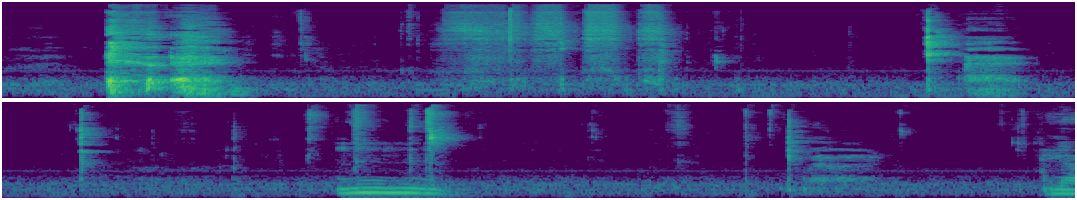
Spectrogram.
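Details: Two or three harsh coughs, then throat clearing and smaller coughs, from an adult eating very spicy seasoned crawfish with a runny nose and sniffling; irritant coughing from spicy food.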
